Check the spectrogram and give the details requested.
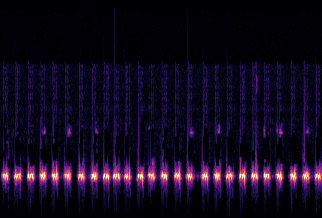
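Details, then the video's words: Shrill cricket chirping, presented as a rat repeller: single high buzzy pulses repeated about four times a second in an even, continuous series over a silent background. "Suara Jangkrik"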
